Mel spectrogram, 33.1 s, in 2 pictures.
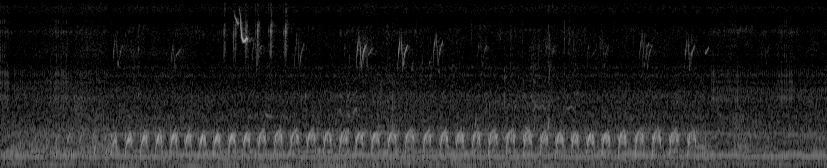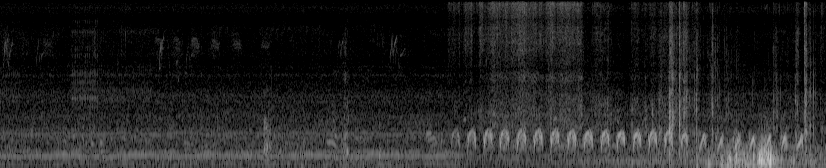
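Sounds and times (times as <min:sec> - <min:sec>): bird hooting: 0:01.1 - 0:15.0, 0:24.3 - 0:32.8.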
